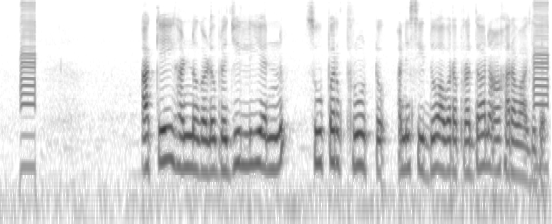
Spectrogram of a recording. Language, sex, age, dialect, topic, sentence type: Kannada, female, 25-30, Coastal/Dakshin, agriculture, statement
